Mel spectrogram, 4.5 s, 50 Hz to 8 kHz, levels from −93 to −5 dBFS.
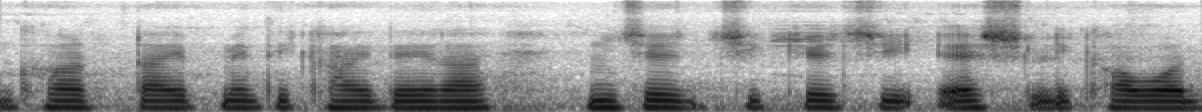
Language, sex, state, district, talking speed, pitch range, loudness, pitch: Hindi, male, Bihar, Saran, 160 wpm, 130-135 Hz, -17 LUFS, 130 Hz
